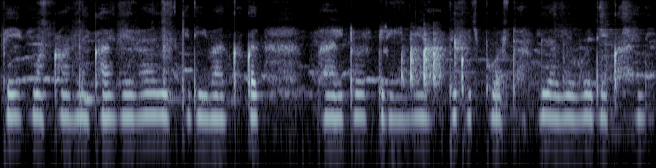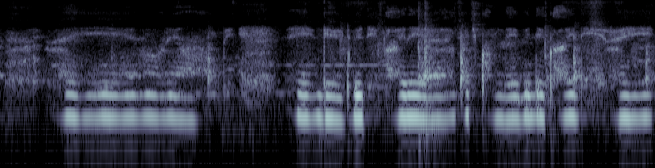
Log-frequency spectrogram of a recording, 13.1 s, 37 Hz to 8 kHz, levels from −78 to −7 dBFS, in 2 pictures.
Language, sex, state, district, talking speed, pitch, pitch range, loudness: Hindi, female, Uttar Pradesh, Jalaun, 200 wpm, 190 Hz, 185-195 Hz, -33 LUFS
